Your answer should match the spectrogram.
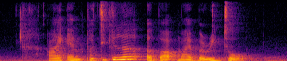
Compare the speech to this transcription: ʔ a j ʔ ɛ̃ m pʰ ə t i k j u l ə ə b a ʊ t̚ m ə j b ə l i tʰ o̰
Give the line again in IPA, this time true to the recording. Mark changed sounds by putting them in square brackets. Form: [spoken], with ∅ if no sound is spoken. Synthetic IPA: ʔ a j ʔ ɛ̃ m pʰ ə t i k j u l ə ə b a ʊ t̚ m [a] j b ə [ɹ] i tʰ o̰

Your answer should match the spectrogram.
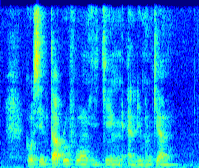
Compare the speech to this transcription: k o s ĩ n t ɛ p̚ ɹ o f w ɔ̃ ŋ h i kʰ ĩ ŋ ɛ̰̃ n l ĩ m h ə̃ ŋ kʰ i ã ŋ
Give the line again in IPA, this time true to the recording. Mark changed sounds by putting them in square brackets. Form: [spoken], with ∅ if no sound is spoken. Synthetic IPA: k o s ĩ n t [a] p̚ ɹ [u] f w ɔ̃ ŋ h i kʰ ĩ ŋ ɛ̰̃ n l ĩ m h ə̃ ŋ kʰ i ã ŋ

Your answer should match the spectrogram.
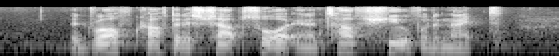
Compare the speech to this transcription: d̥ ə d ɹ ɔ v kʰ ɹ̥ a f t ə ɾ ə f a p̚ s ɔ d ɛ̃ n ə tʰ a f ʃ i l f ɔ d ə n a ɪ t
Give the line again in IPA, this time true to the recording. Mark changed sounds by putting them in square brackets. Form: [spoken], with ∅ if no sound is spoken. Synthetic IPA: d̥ ə d ɹ ɔ [f] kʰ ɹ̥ a f t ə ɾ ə [ʃ] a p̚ s ɔ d ɛ̃ n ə tʰ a f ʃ i l f ɔ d ə n a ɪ t

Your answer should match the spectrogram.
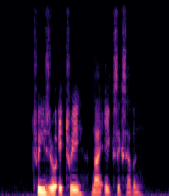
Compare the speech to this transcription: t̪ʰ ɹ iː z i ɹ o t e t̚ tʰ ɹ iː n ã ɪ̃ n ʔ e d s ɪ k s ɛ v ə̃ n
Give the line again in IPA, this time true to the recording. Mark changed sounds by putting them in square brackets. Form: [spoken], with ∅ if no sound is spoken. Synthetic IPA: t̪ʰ ɹ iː z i ɹ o [ʔ] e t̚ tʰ ɹ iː n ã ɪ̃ n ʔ e [t] s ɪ k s ɛ v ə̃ n

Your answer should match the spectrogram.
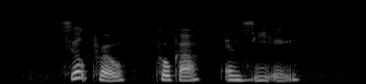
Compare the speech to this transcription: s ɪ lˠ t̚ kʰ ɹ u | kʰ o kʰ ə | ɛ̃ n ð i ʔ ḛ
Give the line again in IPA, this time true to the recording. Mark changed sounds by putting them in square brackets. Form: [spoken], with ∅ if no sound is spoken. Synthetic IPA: s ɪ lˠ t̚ [pʰ] ɹ [o] | [pʰ] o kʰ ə | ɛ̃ n [z] i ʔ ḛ

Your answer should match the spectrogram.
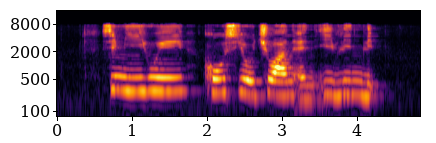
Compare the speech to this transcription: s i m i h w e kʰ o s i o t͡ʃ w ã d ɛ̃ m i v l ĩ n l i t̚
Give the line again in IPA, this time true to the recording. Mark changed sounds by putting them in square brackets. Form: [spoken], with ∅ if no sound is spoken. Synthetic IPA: s i m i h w e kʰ o s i o t͡ʃ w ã [n] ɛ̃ [n] i v l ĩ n l i [p̚]

